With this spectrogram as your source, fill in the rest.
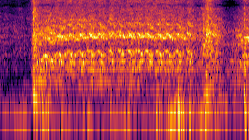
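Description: A car engine cranks and catches, then runs with a steady, loud mid-pitched drone for about two seconds before another burst at the end; no talking.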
